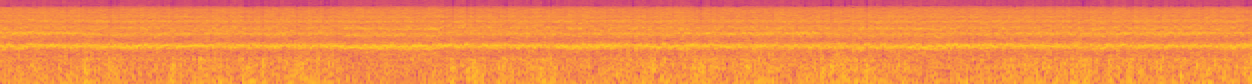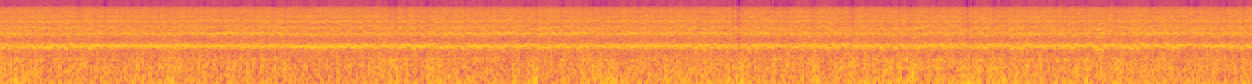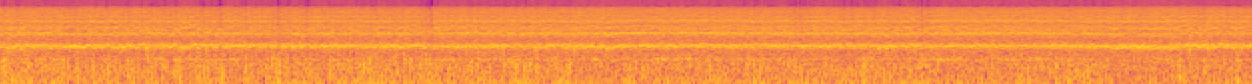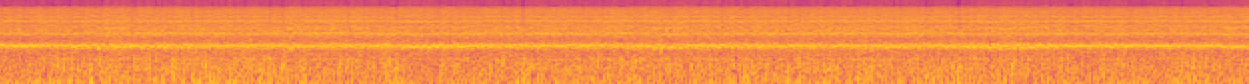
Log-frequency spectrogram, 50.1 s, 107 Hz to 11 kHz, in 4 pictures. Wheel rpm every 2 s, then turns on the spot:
220, 230, 230, 230, 220, 230, 230, 230, 230, 230, 240, 240, 230, 230, 230, 230, 230, 230, 220, 230, 230, 230, 230, 230, 230.
none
